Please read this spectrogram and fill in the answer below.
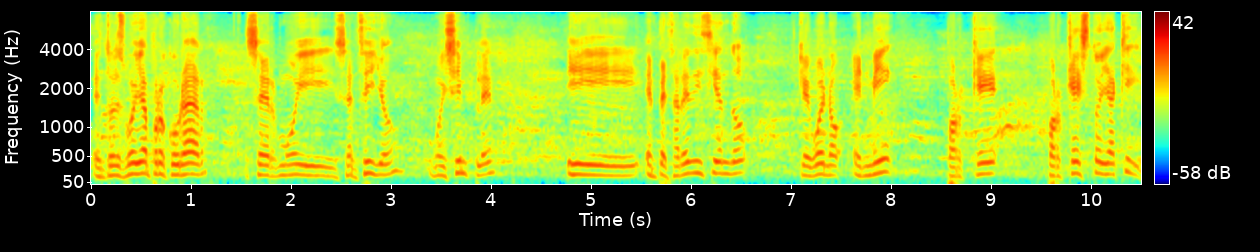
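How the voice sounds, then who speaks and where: At a very slow pace with long, frequent pauses, a man with a high pitch keeps his intonation fairly even over noticeable background noise. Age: 70s. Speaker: football analyst and coach. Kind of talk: talk to bar audience. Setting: bar gathering with audience.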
